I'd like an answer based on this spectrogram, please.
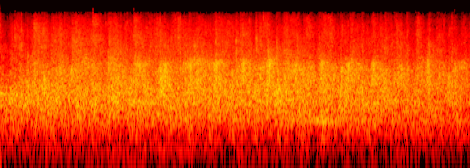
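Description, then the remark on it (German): A crowd applauds steadily for about six seconds, a dense, even wash of many hands clapping at once with no pauses or voices rising above it. “Ja, da könnt ihr euch mal klatschen.”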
